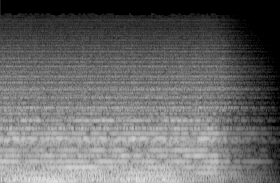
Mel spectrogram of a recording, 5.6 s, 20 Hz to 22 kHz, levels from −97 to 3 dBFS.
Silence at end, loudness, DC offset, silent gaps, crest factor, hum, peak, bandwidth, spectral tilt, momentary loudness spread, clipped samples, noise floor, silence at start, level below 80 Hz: 0.8 s; -16 LUFS; under 0.1%; none; 14 dB; none; -2 dBFS; 10.5 kHz; -7 dB/octave; 6 LU; under 0.1%; -52 dBFS; 0 s; -24 dBFS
